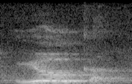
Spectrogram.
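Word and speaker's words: Juuka: And that accent is always on the first syllable, without exception. So Jukka, Finland, which is in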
